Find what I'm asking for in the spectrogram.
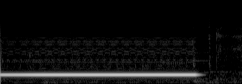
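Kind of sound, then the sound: signal or alarm, telephone line tone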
